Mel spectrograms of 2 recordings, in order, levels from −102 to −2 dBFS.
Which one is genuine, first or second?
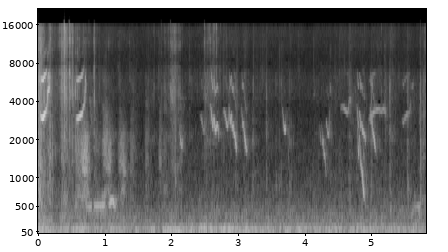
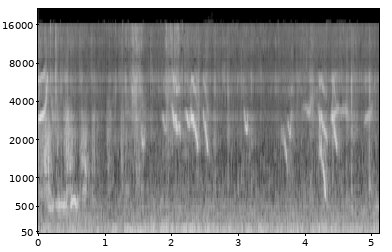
first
